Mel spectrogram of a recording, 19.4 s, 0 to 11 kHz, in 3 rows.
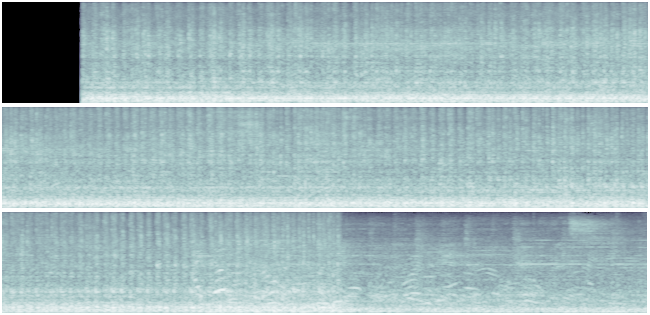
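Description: A classic car's engine running with a steady low drone as the car rolls slowly past, over people talking. It begins about a second in and gives way about 16 seconds in to quieter outdoor chatter.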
